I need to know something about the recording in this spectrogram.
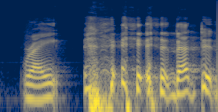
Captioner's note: chuckles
